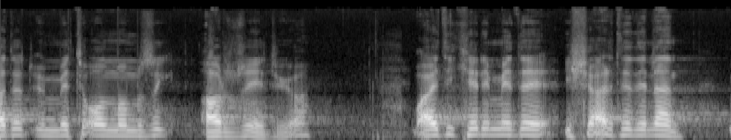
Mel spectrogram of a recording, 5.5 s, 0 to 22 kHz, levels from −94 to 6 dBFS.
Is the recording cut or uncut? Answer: cut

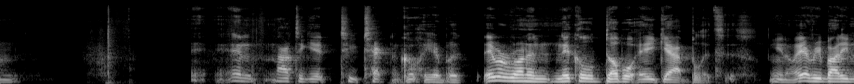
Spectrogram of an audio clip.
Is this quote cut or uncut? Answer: cut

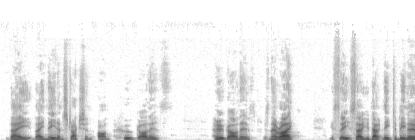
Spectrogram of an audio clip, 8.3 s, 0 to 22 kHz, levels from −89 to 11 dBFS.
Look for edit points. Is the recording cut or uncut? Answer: cut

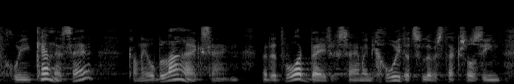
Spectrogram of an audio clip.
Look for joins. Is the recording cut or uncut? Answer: uncut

